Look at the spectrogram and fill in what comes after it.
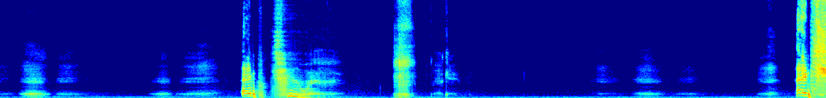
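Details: Late-night sneezing fit from an adult, first stifled and then vocal as the tickle grew too strong: soft breaths and stifled sounds, then loud voiced sneezes, each with a sharp intake before it.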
